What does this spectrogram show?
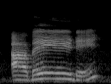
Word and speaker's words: habere: Entonces, la palabra latina, habere, esa H nunca se pronunciaba, ni en latín, ni en el castellano medieval, ni en el castellano moderno.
